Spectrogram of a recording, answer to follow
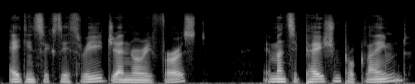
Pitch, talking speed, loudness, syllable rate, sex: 120 Hz, 85 wpm, -22 LUFS, 5.0 syllables/s, male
